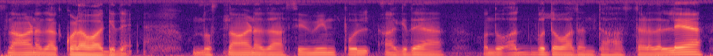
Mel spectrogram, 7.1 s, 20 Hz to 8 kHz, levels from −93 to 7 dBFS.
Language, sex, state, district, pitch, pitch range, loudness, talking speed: Kannada, male, Karnataka, Belgaum, 105 Hz, 100-105 Hz, -19 LUFS, 90 wpm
